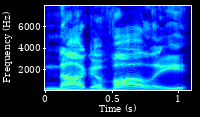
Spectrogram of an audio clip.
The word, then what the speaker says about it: Nagavali: This is Nagavali, and she is doing her CD release Saturday at Stateside at the Paramount. Okay, say her name again. Nagavali. Nagavali? Nagavali. Say it slow. Nagavalli.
